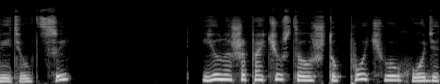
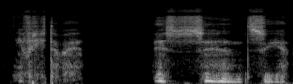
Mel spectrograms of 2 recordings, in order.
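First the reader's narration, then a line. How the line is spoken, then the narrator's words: Whisper. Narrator (Russian): прошептал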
